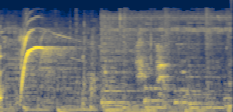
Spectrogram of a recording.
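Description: Background music with a steady beat. A fraction of a second in, a quick rising whistle sweeps up and holds briefly.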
